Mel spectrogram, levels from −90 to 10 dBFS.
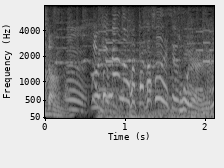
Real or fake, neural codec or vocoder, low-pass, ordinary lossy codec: real; none; none; none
